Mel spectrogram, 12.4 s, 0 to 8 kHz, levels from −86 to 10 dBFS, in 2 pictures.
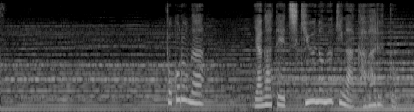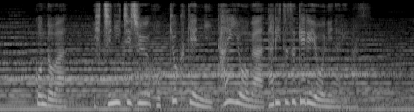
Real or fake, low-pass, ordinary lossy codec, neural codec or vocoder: real; 7.2 kHz; none; none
